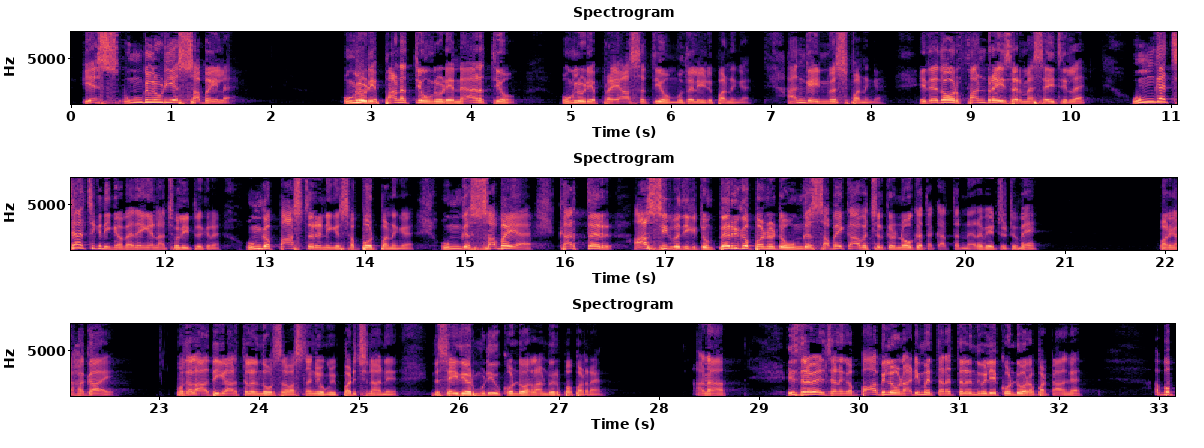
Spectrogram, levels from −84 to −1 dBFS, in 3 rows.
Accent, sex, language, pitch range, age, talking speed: native, male, Tamil, 155-205 Hz, 30-49, 100 wpm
